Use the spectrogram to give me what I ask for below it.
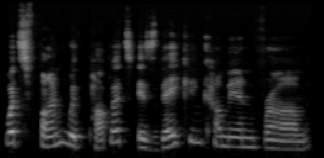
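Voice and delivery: normal talking voice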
